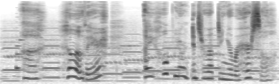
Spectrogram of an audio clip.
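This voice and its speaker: A woman playing a gentle, kind young dancer in a video game, reassuring and soft-spoken. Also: high-pitched, expressive, moderate pace. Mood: polite, kind. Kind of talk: video game cutscene acting. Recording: music bed behind voice.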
